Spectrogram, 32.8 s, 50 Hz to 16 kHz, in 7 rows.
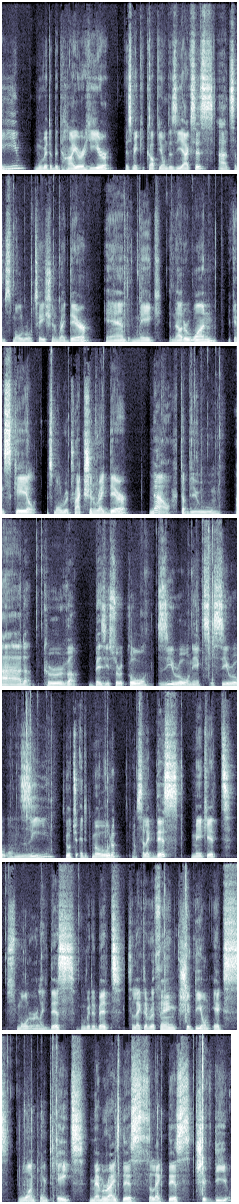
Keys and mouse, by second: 0.5-2.2 drag, 2.2 shift+d, 4.2 g, 5.5 shift+middle click, 6.3 middle click, 6.6 Tab, 7.3 shift+d, 8.5 middle drag, 8.9 Tab, 9.1 s, 10.1 Tab, 10.1 alt+a, 10.3-10.6 middle drag, 11.1 ctrl+s, 11.4-12.5 middle drag, 12.8 KP_7, 13.1 click, 13.4 shift+middle click, 13.9-15.8 drag, 16.9 click, 17.9 click, 19.9 Tab, 20.7 ctrl+s, 21.2 Delete, 21.4 click, 22.2 s, 24.3 click, 25.9 a, 27.0 shift+d, 28.4 click, 30.4 alt+a, 31.2 l, 32.0 shift+d.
